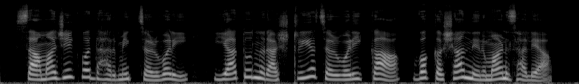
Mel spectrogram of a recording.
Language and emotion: Marathi, neutral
